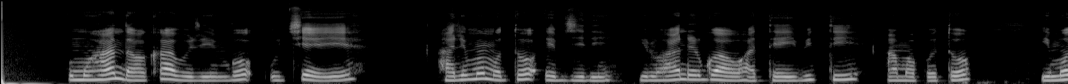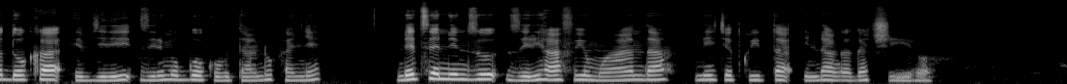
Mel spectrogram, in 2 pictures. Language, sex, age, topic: Kinyarwanda, female, 18-24, government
